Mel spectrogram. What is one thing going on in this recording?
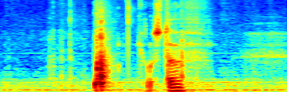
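A cardboard box is set down on a table with a light knock.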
